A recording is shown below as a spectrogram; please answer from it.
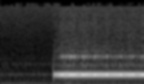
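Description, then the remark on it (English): A telephone line ringing heard through the receiver on a call to the Bell Atlantic Information Line: after a brief faint hum, a loud steady electronic tone switches on abruptly and holds unbroken to the end. No one speaks. “See, it's the same ring.”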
